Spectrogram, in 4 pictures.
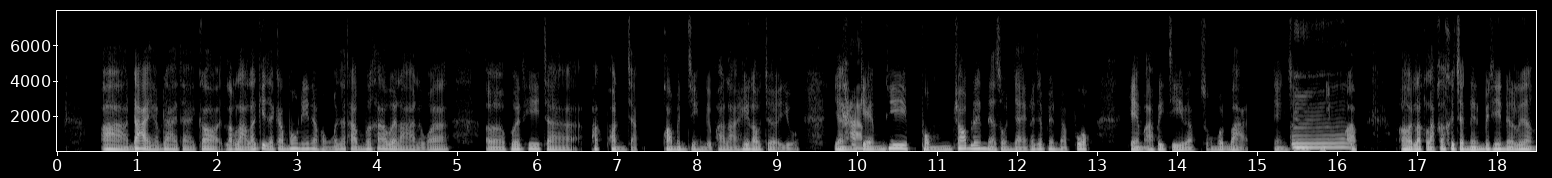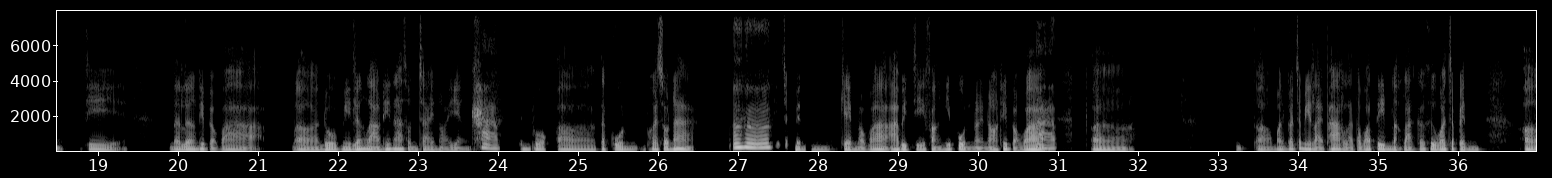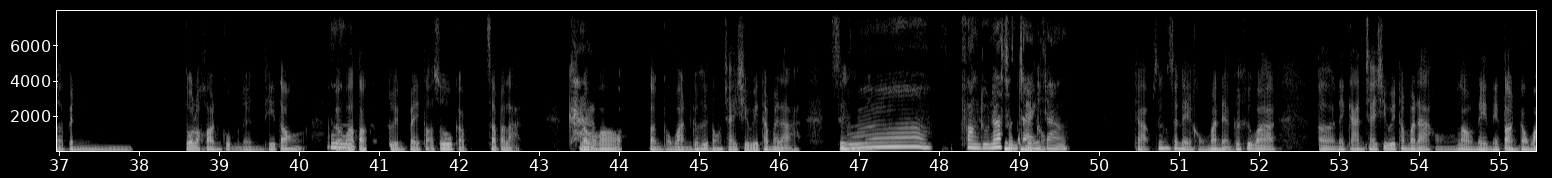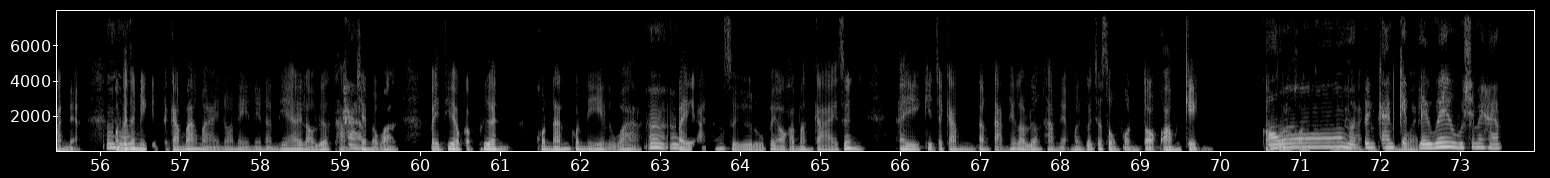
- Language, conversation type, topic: Thai, podcast, การพักผ่อนแบบไหนช่วยให้คุณกลับมามีพลังอีกครั้ง?
- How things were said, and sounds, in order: unintelligible speech; other background noise; tapping; drawn out: "อือ"; in English: "level"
